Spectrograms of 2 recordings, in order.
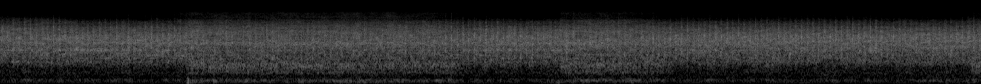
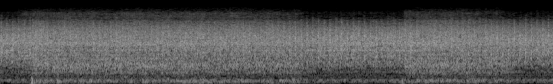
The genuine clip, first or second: second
